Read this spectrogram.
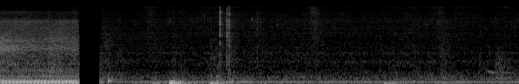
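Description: Hot oil sizzles and bubbles in a fryer.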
